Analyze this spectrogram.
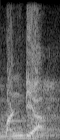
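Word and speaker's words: Mandya: Now how many of you I like I like using this example because it rhymes with India but there's a district between Karnataka between Bangalore and Mysore called Manda.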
